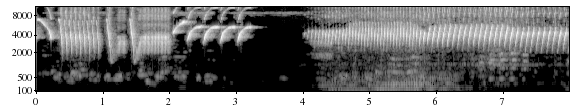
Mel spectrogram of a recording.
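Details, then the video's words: Domestic canary singing, used to prompt other canaries to sing: high whistled chirps and downward-sweeping notes, a short silence, then a long rapid buzzy trill held steady near the top of the range. "KENARI MANAPUN AKAN TERANGSANG & IKUT BUNYI DG CUITAN KENARI GACOR YANG INI"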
